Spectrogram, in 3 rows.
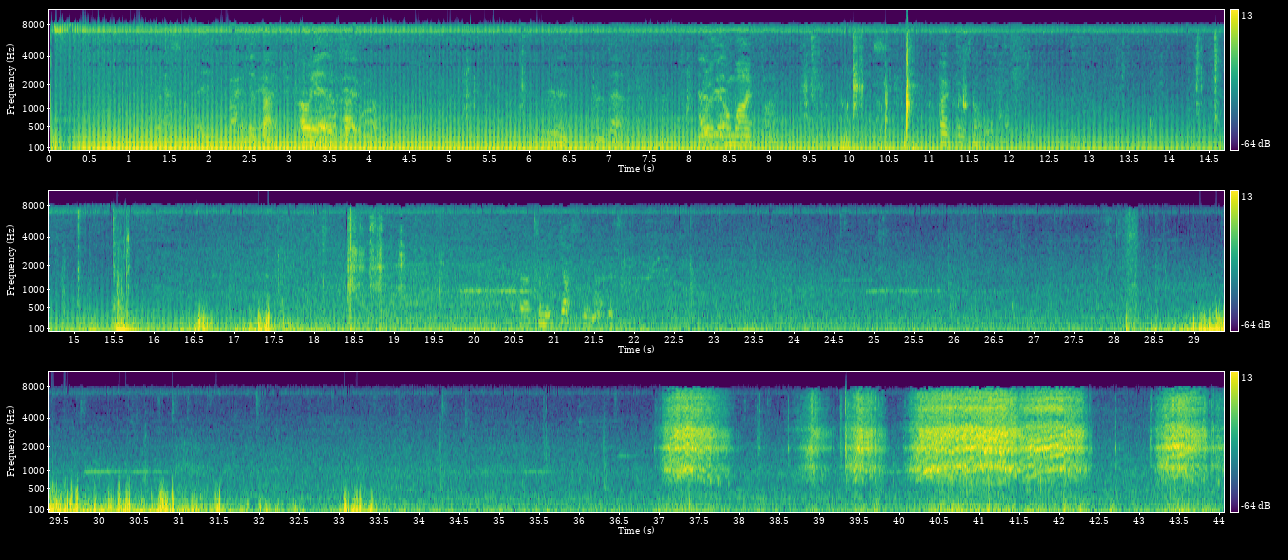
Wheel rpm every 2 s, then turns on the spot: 0, 0, 0, 0, 0, 0, 0, 0, 0, 0, 0, 0, 0, 0, 0, 0, 0, 0, 20, 20, 110, 40.
36-38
